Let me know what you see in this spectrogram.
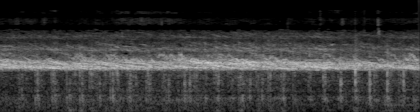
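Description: A fireworks display crackling: many small, rapid, irregular pops over a steady hiss, thickest near the end.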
